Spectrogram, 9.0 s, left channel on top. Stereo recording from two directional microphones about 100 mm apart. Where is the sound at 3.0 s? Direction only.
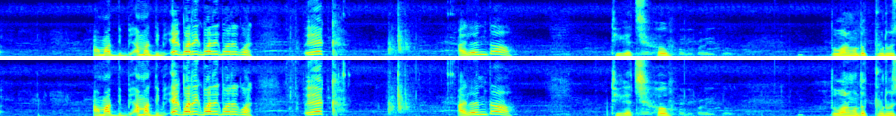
25° left (ahead or behind).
